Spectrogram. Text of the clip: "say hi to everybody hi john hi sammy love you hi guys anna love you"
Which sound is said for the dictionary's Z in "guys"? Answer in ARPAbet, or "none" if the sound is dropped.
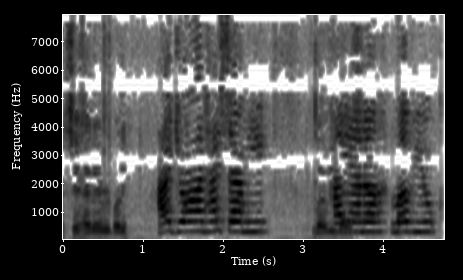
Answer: none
